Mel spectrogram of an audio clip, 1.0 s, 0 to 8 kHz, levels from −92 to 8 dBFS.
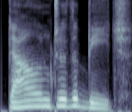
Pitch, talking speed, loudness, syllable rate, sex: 150 Hz, 240 wpm, -14 LUFS, 4.5 syllables/s, male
